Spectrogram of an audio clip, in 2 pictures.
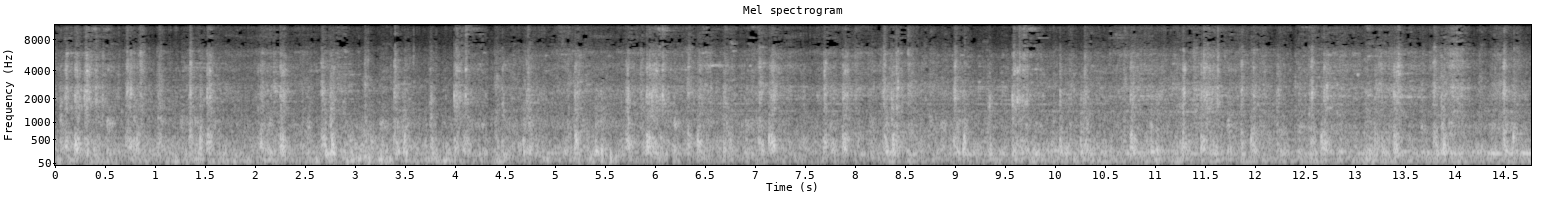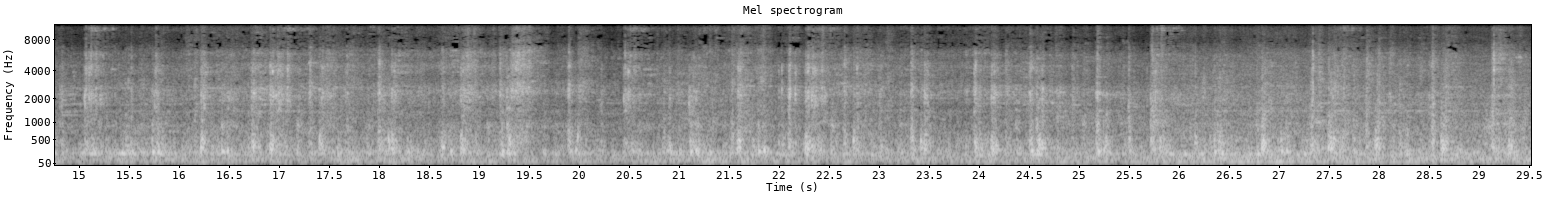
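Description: Passenger coaches of a departing train rolling slowly past, their wheels clicking steadily over the rail joints.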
